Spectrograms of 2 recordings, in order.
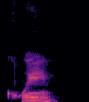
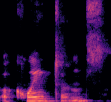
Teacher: So the stress is on the middle syllable quaint, and the first and last syllables are short.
